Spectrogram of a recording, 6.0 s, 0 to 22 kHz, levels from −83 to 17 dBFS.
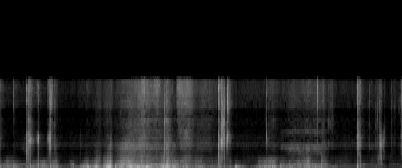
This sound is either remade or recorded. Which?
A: remade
